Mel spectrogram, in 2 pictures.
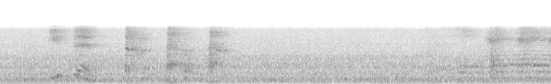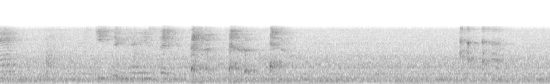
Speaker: Oh, do you have a bad cough? Are you fake coughing?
